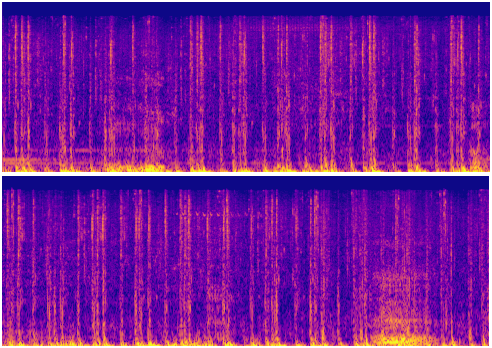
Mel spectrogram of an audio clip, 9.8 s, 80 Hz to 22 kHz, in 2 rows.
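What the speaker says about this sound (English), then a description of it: "Can I automate the horse riding?" Horse hooves clip-clop in a steady, rhythmic gait while riding in the video game Far Cry 6, loud and continuous throughout without pause.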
